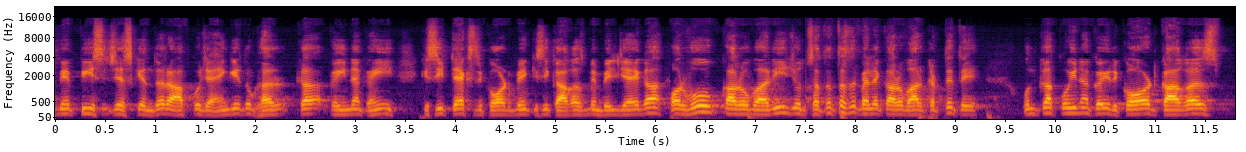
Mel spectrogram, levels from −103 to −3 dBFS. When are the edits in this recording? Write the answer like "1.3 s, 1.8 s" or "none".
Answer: 6.1 s, 7.5 s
